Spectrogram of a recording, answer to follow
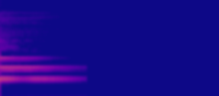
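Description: Tail of a bell-chime sound effect for an on-screen notification bell, a single ding with several overtones fading out and cut off suddenly just under a second in.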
